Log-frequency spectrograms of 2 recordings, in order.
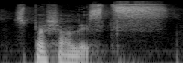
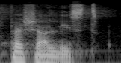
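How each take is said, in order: First: The word ends with a clear S sound. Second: The word ends without the final S sound. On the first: The speaker calls it right. "it's specialists. You have to pronounce that" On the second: The speaker calls it wrong. "So it's not specialist"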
